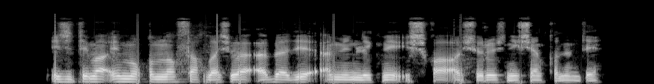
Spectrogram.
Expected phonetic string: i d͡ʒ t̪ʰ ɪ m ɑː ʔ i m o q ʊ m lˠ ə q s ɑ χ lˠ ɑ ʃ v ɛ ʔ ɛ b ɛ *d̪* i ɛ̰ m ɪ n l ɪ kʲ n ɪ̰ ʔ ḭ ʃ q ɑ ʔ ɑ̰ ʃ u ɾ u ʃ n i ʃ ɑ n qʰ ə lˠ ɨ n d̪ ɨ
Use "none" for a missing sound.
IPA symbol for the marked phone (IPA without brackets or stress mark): d̪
